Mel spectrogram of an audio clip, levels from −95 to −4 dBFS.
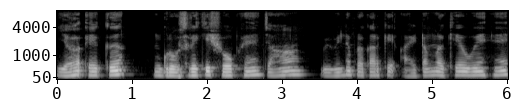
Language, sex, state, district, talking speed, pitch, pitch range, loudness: Hindi, male, Bihar, Vaishali, 140 wpm, 115 Hz, 110-130 Hz, -36 LUFS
